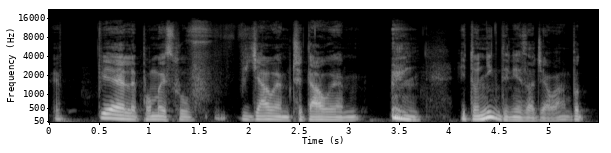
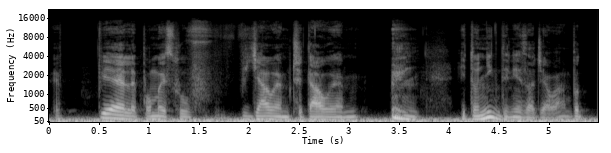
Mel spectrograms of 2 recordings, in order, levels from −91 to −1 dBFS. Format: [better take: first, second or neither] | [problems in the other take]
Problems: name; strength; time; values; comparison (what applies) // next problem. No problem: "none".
first | low rumble; faint; throughout; 20 dB below the speech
